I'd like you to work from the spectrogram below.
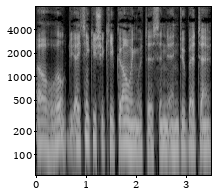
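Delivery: ordinary delivery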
